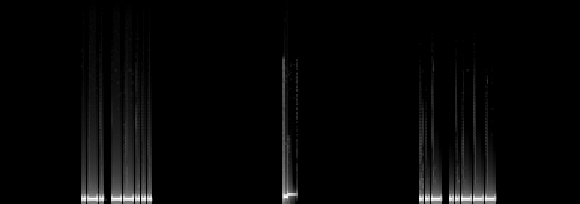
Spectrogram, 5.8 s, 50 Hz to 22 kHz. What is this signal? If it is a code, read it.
Morse code, heard as a keyed tone, about 39 wpm, 700 Hz. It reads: R 7 U 2
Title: Single-Letter Single-Number 40wpm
